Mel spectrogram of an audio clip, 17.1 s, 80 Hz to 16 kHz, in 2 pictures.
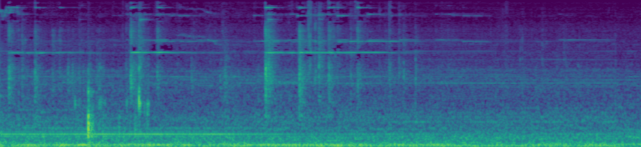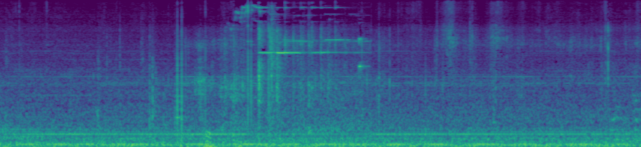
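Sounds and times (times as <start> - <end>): clicks and clinks of handling: 0.0 - 5.9, 9.9 - 14.5
steady low hum: 0.0 - 17.0.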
